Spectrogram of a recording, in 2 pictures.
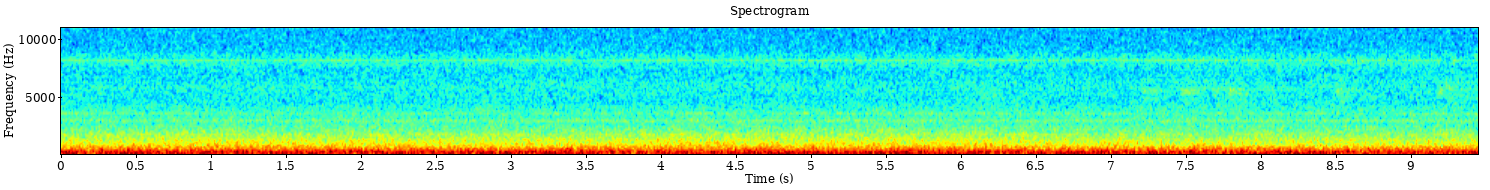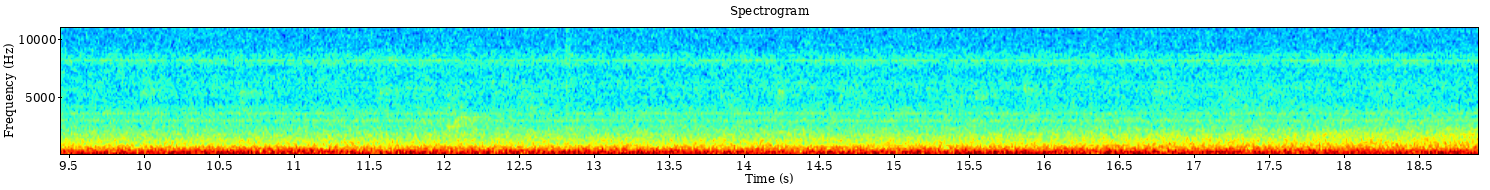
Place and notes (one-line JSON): {"title": "Norma Triangle, West Hollywood, Kalifornien, USA - Home Sound", "date": "2013-12-30 15:20:00", "description": "829, North San Vicente Boulevard, Backyard of the Apartement Compound, early afternoon. Distant City sounds, birds and A/C sound. Zoom Recorder H2n", "latitude": "34.09", "longitude": "-118.38", "altitude": "79", "timezone": "America/Los_Angeles"}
